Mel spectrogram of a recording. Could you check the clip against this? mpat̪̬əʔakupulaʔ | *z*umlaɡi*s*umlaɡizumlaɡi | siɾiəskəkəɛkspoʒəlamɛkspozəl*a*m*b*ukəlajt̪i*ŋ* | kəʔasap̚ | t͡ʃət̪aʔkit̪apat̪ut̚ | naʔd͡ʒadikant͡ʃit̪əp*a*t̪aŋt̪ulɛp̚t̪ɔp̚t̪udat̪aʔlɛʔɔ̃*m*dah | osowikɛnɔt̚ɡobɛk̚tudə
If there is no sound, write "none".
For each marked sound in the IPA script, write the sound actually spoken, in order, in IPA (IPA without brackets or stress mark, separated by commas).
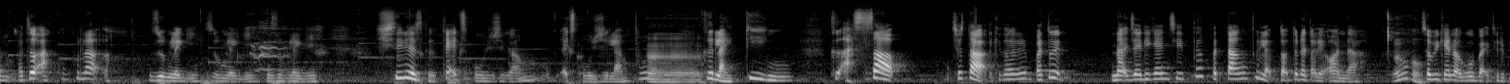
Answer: z, z, a, p, ŋ, ə, n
